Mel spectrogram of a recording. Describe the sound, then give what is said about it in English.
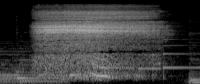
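A single deep breath taken slowly, a loud, airy hiss that swells, holds for over a second and then fades away. “Let's take a deep breath.”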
